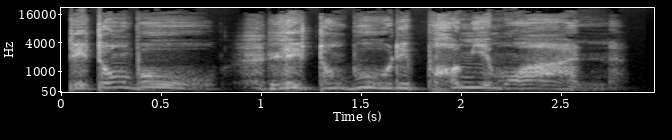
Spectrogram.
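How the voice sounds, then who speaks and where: A man's voice: high-pitched, slow, creaky, fairly bright tone, breathy edge, no echo, clean studio sound, pitched above the performer's own voice, exaggerated voice. A man voicing a cowardly, whiny schoolboy who whimpers, stammers and grumbles in an audiobook adventure story. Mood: awed, fearful. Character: Pépé Cuvert, cowardly whiny schoolboy, easily terrified.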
